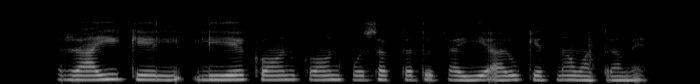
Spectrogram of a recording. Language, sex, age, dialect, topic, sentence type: Maithili, female, 18-24, Angika, agriculture, question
